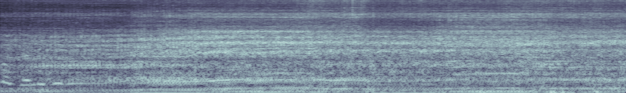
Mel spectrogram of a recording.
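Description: A grass trimmer line whirs through grass.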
